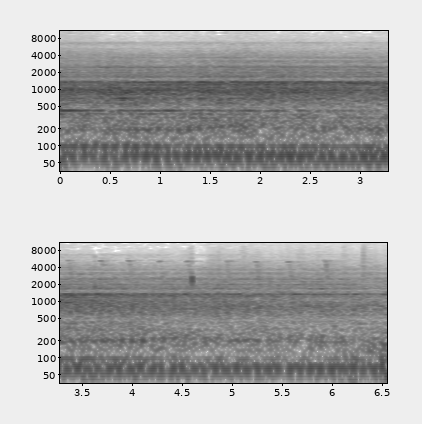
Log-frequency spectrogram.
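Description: Express passenger train's coaches running over the rails at speed: a steady rumble and clatter that slowly fades as the train moves away.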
